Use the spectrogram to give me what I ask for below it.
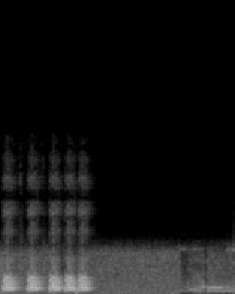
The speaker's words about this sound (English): I have a puppy dog.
